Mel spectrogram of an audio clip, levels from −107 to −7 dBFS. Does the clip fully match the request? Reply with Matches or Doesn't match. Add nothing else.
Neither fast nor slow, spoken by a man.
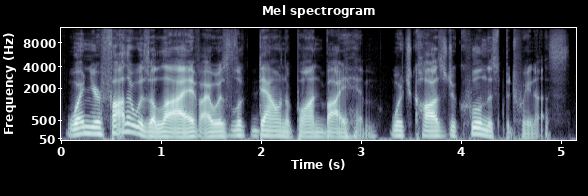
Doesn't match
